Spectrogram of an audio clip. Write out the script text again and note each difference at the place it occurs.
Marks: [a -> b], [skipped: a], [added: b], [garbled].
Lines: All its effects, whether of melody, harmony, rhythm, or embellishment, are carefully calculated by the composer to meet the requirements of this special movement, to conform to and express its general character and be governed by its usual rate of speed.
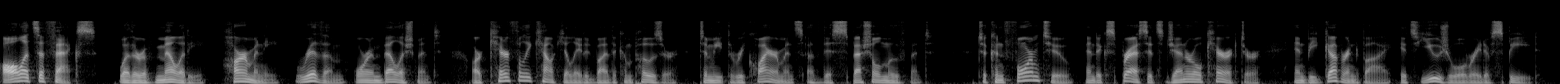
All its effects, whether of melody, harmony, rhythm, or embellishment, are carefully calculated by the composer to meet the requirements of this special movement, to conform to and express its general character and be governed by its usual rate of speed.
